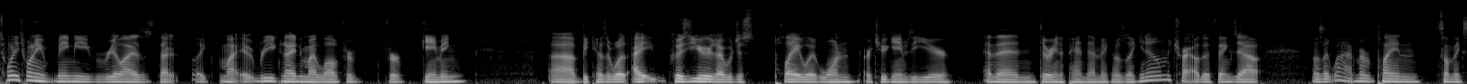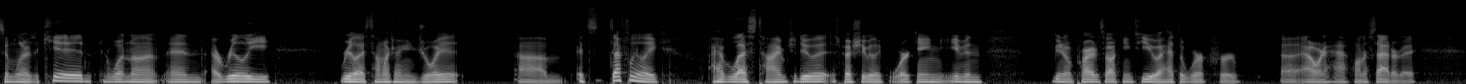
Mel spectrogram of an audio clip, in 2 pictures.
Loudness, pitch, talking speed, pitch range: -28 LUFS, 115 Hz, 220 wpm, 110-125 Hz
